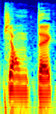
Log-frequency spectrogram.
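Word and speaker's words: Piątek: pour milan et enfin pianoteq qu'il faut prononcer comme ça je crois plus en teck qui seul face au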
